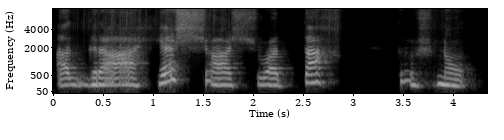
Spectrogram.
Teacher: In the middle of the pada, the Visarga, if the Visarga is followed by Ka or Alpa Prana Ka or Mahaprana Ka, Ka. So instead of pronouncing the Visarga, we have to say the Ha sound from the throat.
